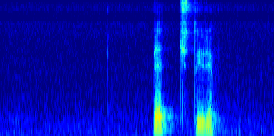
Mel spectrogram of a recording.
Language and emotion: Russian, neutral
